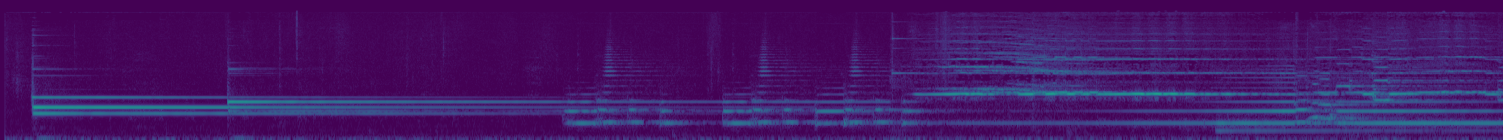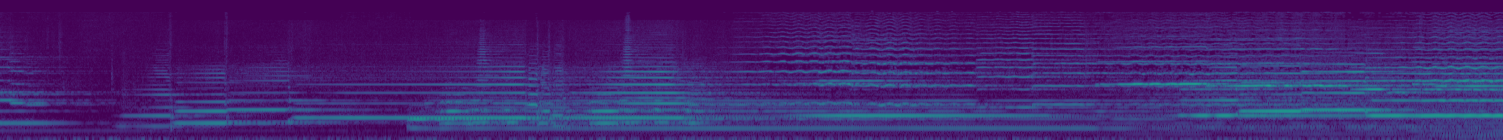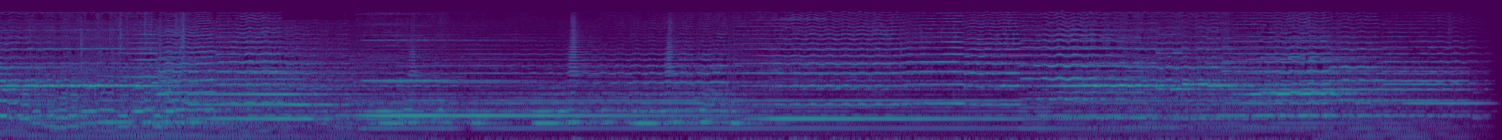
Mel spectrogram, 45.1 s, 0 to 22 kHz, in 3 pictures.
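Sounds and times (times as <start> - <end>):
percussion in a concerto: 0.1 - 45.0
orchestra playing a concerto: 5.6 - 45.0
alto saxophone in a concerto: 11.9 - 45.0.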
